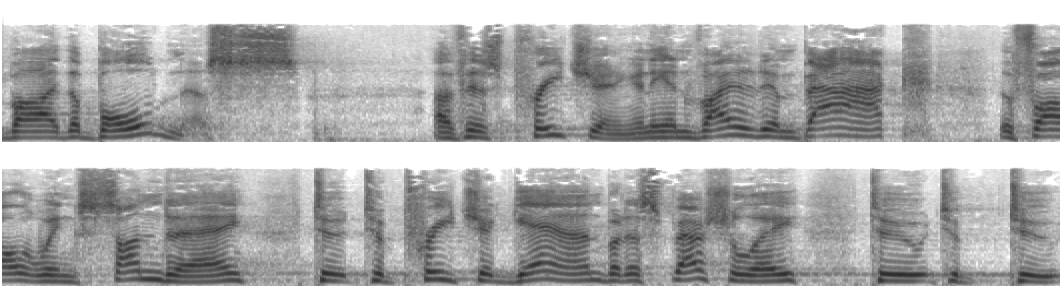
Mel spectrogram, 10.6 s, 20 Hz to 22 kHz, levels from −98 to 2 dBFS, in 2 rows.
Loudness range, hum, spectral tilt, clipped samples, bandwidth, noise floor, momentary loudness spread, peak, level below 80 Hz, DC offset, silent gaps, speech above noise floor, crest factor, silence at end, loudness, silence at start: 1 LU; none; -2.5 dB/octave; under 0.1%; 11.5 kHz; -53 dBFS; 8 LU; -4 dBFS; -62 dBFS; under 0.1%; none; 31 dB; 18 dB; 0 s; -21 LUFS; 0 s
